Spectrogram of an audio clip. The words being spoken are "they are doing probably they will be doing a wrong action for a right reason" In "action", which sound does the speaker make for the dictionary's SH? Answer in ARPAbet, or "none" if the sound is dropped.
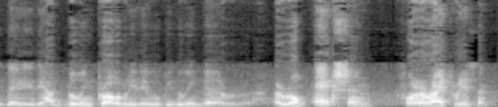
SH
